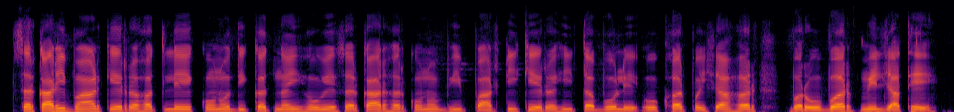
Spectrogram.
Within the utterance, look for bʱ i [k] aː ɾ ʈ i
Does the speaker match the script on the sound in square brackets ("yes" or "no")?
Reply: no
